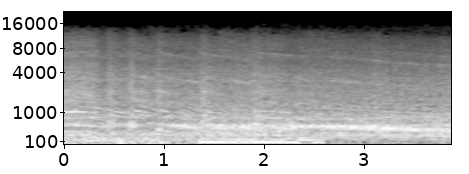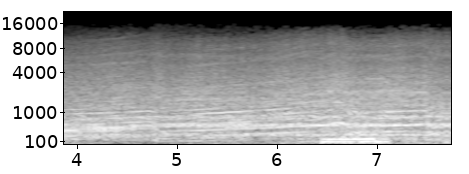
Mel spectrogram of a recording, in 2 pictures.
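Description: Other racing cars' engines roar close by.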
